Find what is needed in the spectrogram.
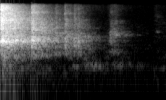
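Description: Dry-erase marker scraping across a whiteboard in a few quick writing strokes; the longest lasts about a second and fades, and a short one follows.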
